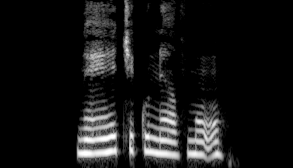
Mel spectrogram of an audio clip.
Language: Tepeuxila Cuicatec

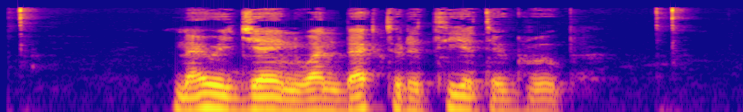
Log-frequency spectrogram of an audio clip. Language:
English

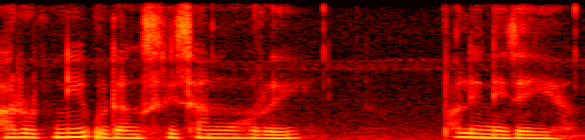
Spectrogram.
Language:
Bodo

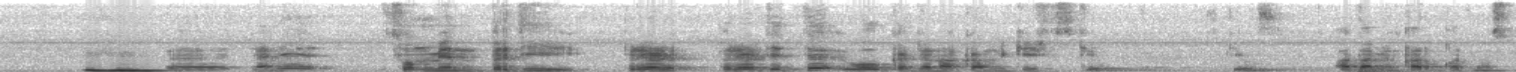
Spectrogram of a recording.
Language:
Kazakh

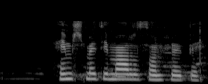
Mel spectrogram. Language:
Icelandic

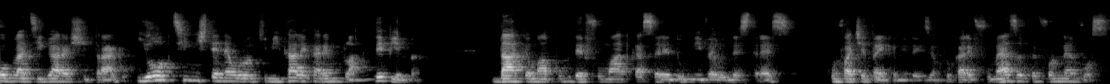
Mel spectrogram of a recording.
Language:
Romanian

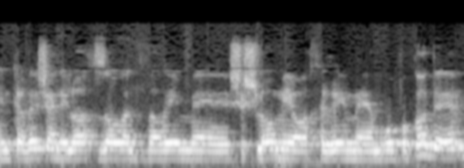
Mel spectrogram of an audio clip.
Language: Hebrew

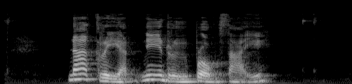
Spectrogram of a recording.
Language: Thai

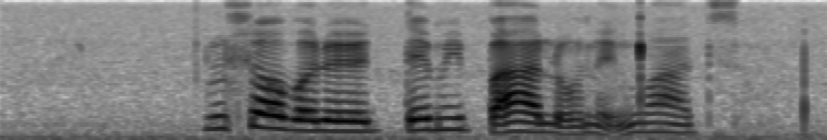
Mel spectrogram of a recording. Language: Swati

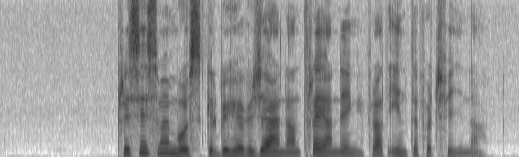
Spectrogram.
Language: Swedish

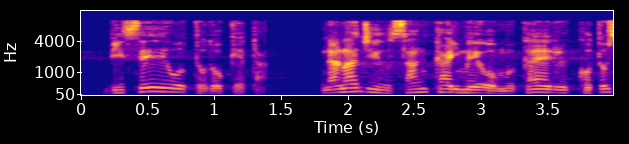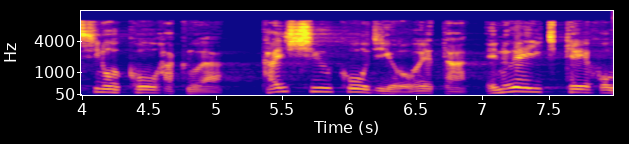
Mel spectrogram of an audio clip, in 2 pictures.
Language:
Japanese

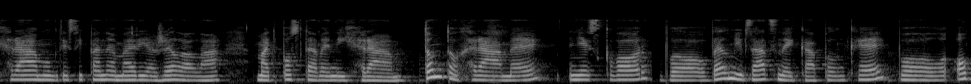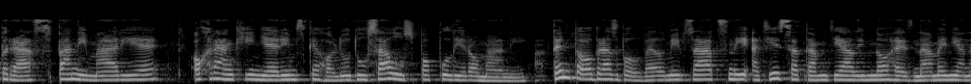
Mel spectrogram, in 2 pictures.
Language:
Slovak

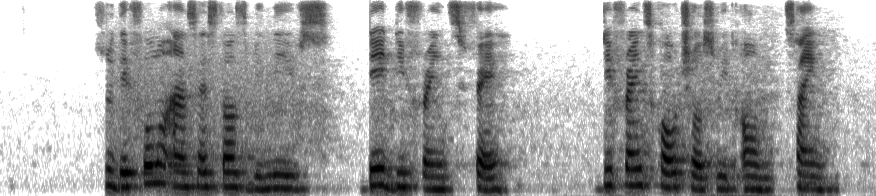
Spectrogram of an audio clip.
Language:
Nigerian Pidgin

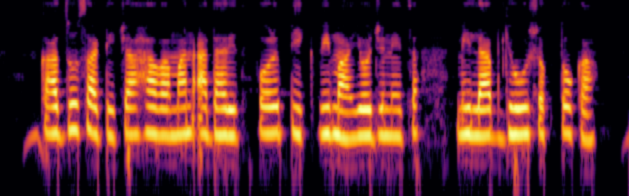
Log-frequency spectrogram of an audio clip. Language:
Marathi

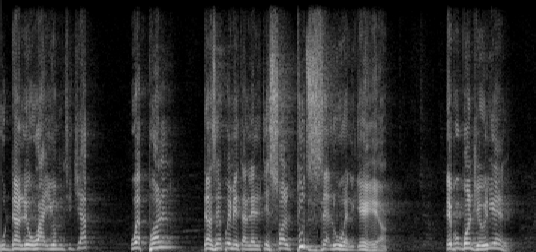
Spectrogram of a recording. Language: French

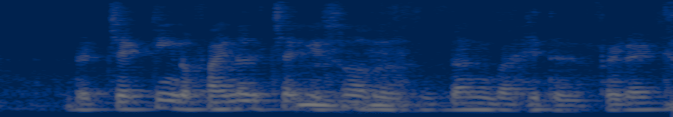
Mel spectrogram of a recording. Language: English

